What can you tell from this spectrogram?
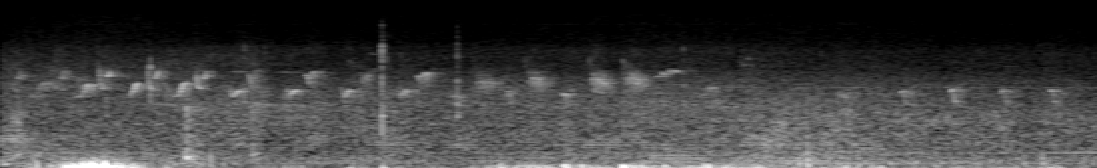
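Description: Small birds chirping: many short, quick rising notes repeating through the clip. A brief low rumble about half a second in is louder than the birdsong.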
